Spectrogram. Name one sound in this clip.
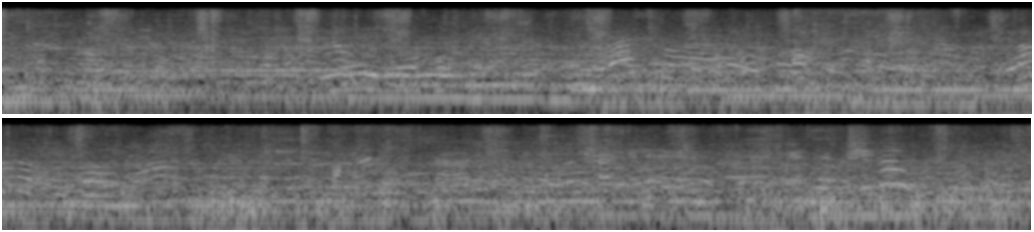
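People chatter in a lively outdoor crowd.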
